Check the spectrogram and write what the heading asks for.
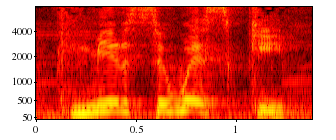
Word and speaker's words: Mierzewski: Ay, asume Sergio Mierzewski. Se escribe Mierce con Z. – ¡Viva Chile, Mierzewski! – Es como Lewandowski, pero Mierzewski. Así que mis respetos a él, que su nombre es pésimo.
